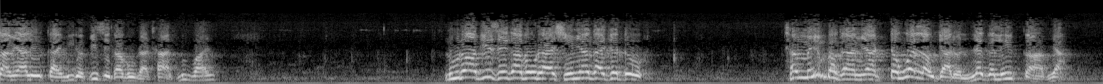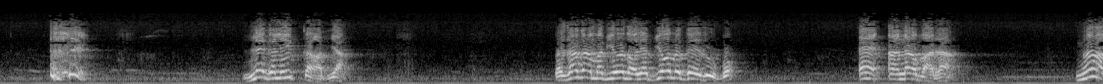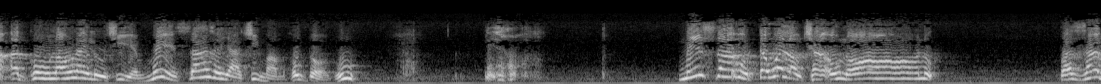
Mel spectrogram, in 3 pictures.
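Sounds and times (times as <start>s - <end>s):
faint room hiss: 0.0s - 33.0s
faint small sounds: 2.2s - 4.5s
man giving a sermon: 4.4s - 6.6s, 7.9s - 10.7s, 13.5s - 14.6s
man coughing: 11.5s - 12.1s, 26.9s - 27.6s.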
